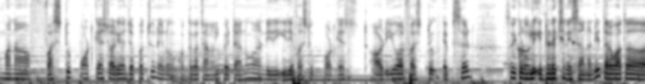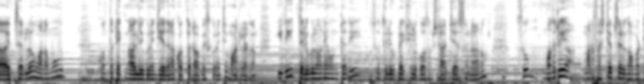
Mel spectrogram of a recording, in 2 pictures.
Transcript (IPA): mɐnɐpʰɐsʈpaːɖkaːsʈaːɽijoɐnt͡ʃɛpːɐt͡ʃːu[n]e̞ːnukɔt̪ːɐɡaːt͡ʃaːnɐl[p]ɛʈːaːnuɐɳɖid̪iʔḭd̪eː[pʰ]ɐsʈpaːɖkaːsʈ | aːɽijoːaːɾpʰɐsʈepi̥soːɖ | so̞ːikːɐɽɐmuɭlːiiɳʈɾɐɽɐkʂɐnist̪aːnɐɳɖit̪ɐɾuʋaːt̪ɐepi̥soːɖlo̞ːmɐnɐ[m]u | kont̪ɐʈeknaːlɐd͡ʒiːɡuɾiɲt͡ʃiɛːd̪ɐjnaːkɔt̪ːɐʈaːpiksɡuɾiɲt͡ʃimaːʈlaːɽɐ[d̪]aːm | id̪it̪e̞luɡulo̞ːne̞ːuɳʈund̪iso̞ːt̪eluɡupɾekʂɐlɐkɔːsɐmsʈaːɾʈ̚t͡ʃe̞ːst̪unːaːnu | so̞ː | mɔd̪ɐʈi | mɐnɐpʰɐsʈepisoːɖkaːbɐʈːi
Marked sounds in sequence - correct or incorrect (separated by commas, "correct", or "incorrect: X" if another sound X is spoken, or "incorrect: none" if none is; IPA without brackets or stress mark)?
correct, correct, correct, correct, incorrect: t̪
